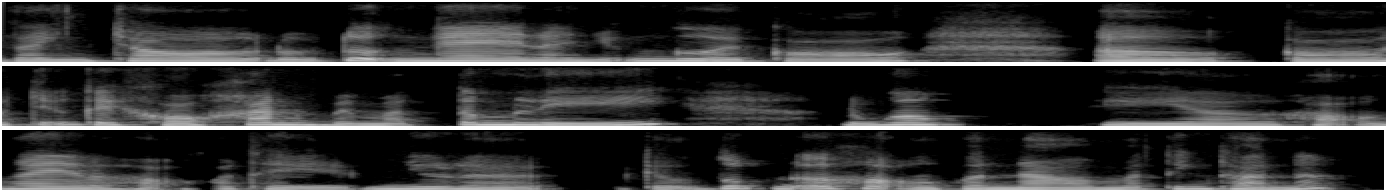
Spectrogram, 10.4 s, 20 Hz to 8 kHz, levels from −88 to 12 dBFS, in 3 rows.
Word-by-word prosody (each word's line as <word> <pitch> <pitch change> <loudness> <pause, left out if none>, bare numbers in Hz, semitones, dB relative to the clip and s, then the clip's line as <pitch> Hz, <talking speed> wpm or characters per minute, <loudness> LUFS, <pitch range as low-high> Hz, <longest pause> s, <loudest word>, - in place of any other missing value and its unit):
dành 195 0 -2
cho 230 +1 +1
đối 205 -2 -4
tượng 220 - +3
nghe 235 0 +4
là 205 - 0
những 210 +6 -1
người 235 -5 +3
có, 185 +3 -3 0.4
ờ, 200 -3 +1
có 200 +2 -1
những 260 +2 -4
cái 245 -3 0
khó 215 -2 0
khăn 260 +2 +3
về 210 - +1
mặt 185 -2 -1
tâm 255 -1 +5
lý, 235 +6 +5 0.4
đúng 210 -1 -1
không? 265 +1 +4 0.4
Thì, 200 -3 0
ờ, 190 +1 -2
họ 225 +2 -6
nghe 235 +1 +2
và 210 - -2
họ 210 0 -8
có 235 - -7
thể, 185 -4 -4
như 225 +2 +3
là 195 -5 -1 0.3
kiểu, 185 - -6
giúp 285 +1 0
đỡ 250 +3 0
họ 280 -4 -2
một 210 - 0
phần 210 -3 +2
nào 190 0 +2
mà 190 0 0
tinh 240 +1 +1
thần 220 -5 0
á. 260 +8 0
215 Hz, 245 wpm, -24 LUFS, 195-240 Hz, 0.4 s, tâm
